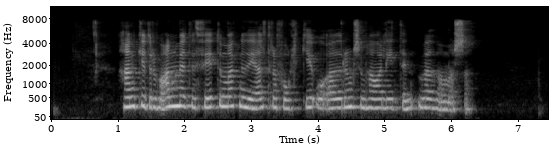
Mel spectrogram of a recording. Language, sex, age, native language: Icelandic, female, 50-59, Icelandic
